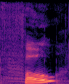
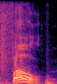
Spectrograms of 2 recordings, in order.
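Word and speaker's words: phở: Are you sure it's not faux? Pho. Well, some people pronounce it pho. Americans. Friend or foe? Americans. Yeah, exactly. It's pho, right? Pho. Or It's you tell it. Your ex-wife. My ex-wife is Vietnamese, and she would say pho, which had a little thing, a little accent on the end.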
